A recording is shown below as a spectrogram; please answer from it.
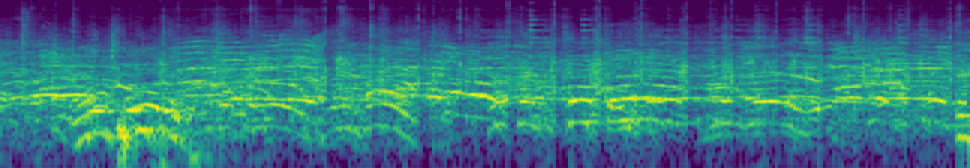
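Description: Overlapping voices: several people talking at once, with crowd chatter.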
